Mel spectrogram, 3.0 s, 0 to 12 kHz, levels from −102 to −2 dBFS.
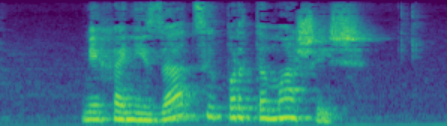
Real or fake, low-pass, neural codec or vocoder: real; 10.8 kHz; none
